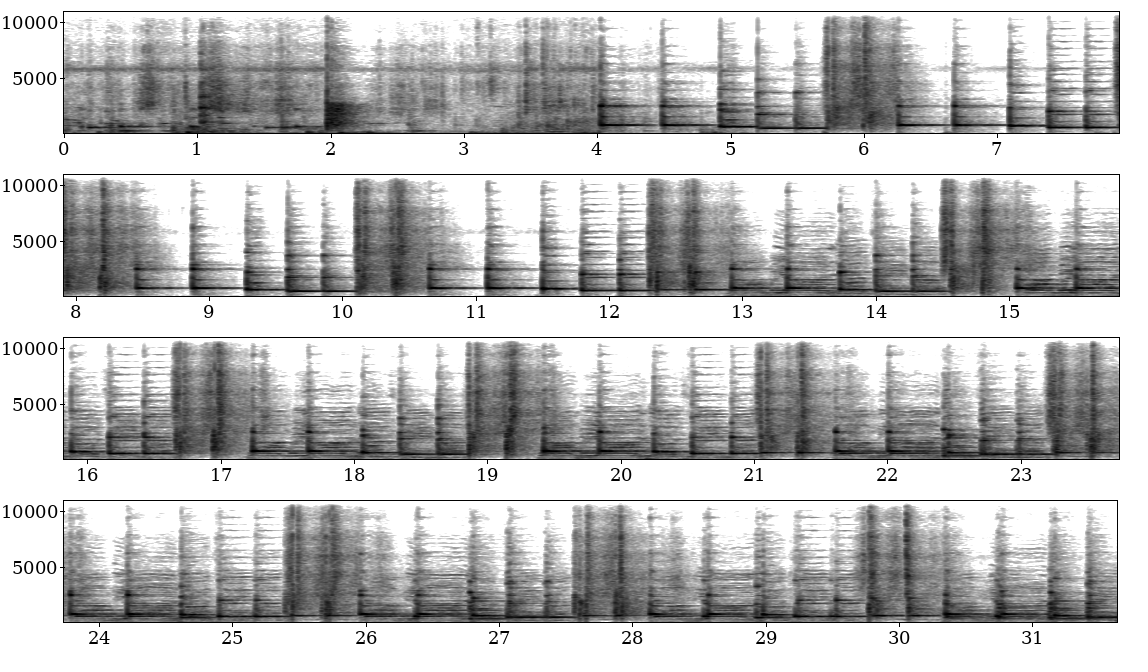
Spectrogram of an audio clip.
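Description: Marimba ensemble starting a piece about four seconds in, after a few seconds of low rumbling noise. A repeating pattern of mid-range marimba notes is played with a shaker keeping time, and lower marimba parts join around twelve seconds in.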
